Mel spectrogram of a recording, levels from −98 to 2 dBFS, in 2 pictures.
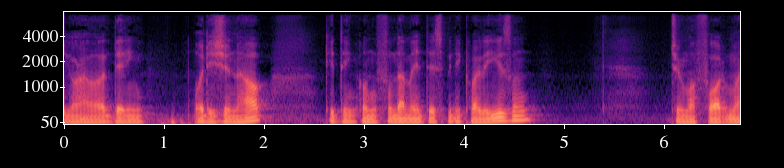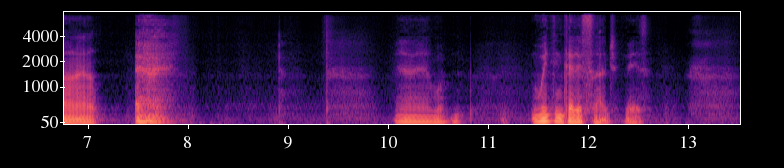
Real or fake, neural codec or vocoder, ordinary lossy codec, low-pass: fake; codec, 16 kHz, 0.5 kbps, FunCodec, trained on LibriTTS, 25 frames a second; MP3, 64 kbps; 7.2 kHz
